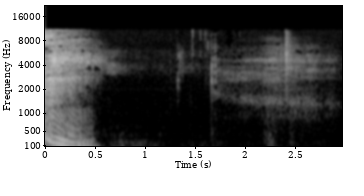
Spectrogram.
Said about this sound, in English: allow that deep breathing to continue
